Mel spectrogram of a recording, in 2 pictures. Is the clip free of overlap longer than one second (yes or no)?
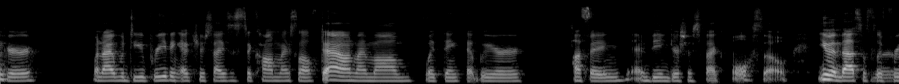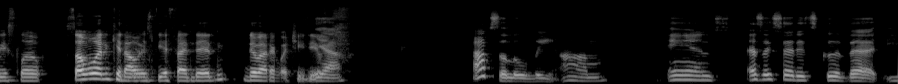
yes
